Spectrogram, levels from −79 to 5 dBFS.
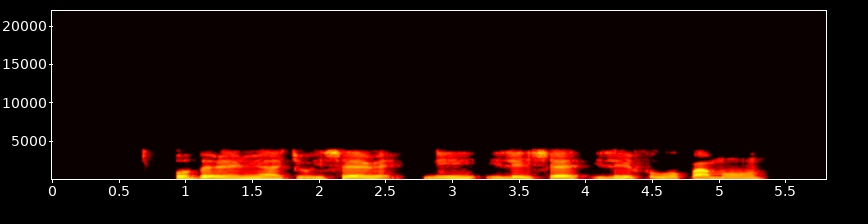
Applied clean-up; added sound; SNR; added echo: neural mask model Resemble Enhance denoiser.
